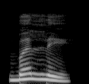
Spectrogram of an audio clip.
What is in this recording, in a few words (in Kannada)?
"ಭಲ್ಲೆ", Kannada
